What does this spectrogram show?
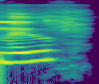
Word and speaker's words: Simu: and co-written by Destin Daniel Cretton and stars Simu Liu. That is how you say his name. Simu Liu.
